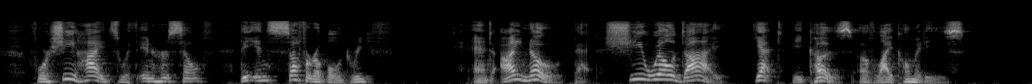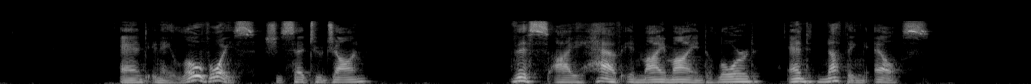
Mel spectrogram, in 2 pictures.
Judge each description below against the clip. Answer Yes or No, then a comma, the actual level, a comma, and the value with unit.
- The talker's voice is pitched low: Yes, low, 120 Hz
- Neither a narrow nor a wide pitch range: No, wide, 5.8 semitones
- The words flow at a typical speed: No, slow, 115 wpm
